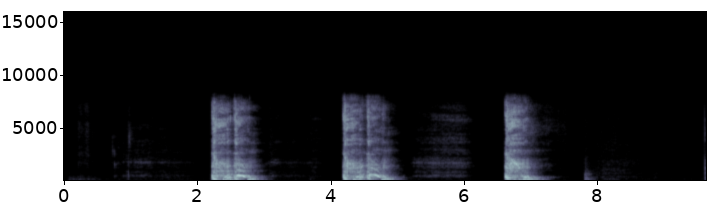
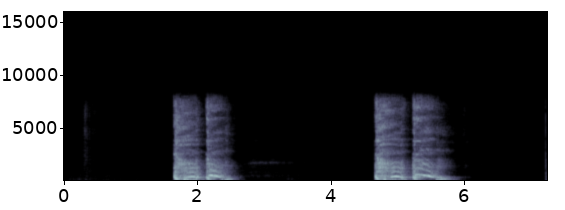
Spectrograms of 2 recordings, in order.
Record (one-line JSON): {"three_cough_length": "9.6 s", "three_cough_amplitude": 28159, "three_cough_signal_mean_std_ratio": 0.33, "cough_length": "7.3 s", "cough_amplitude": 26341, "cough_signal_mean_std_ratio": 0.39, "survey_phase": "alpha (2021-03-01 to 2021-08-12)", "age": "45-64", "gender": "Male", "wearing_mask": "No", "symptom_loss_of_taste": true, "symptom_onset": "6 days", "smoker_status": "Prefer not to say", "respiratory_condition_asthma": false, "respiratory_condition_other": false, "recruitment_source": "Test and Trace", "submission_delay": "2 days", "covid_test_result": "Positive", "covid_test_method": "RT-qPCR", "covid_ct_value": 16.0, "covid_ct_gene": "N gene", "covid_ct_mean": 17.5, "covid_viral_load": "1900000 copies/ml", "covid_viral_load_category": "High viral load (>1M copies/ml)"}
